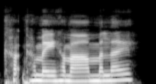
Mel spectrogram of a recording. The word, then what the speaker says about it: Kamehameha: Kamanawanalea? – No, Kamehameha. Kamehameha. Kamehameha. Kama. – Kamehameha. – Thank you. That's it.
